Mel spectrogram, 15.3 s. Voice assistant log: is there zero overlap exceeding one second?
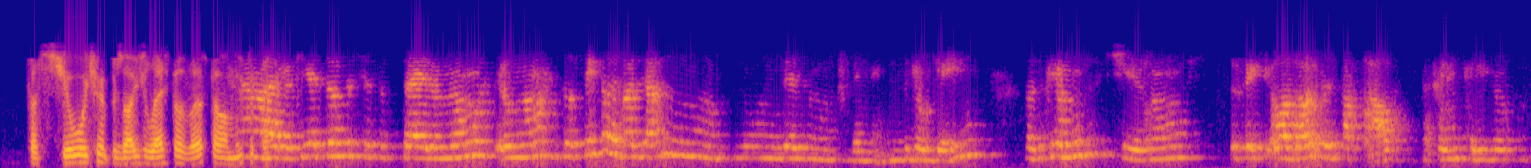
Yes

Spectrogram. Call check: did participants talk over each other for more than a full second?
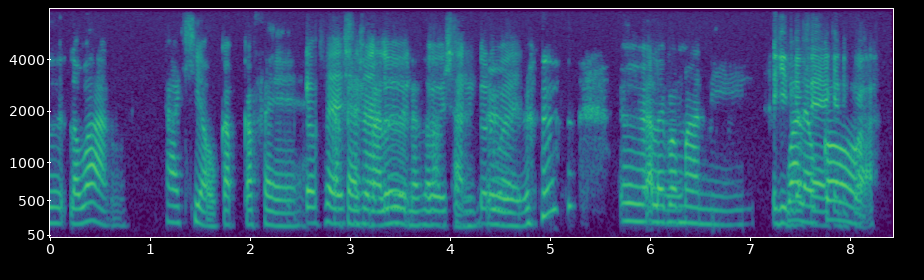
Yes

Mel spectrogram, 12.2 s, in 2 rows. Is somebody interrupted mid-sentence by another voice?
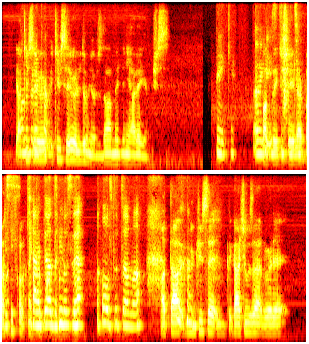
Yes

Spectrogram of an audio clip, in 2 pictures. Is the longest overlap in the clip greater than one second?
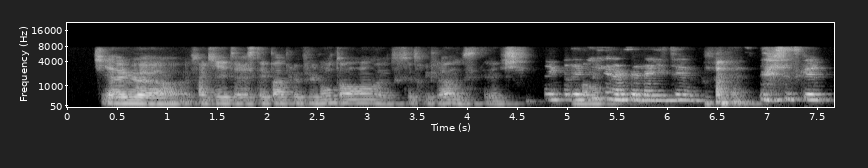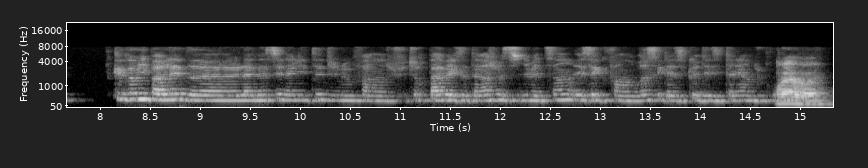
No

